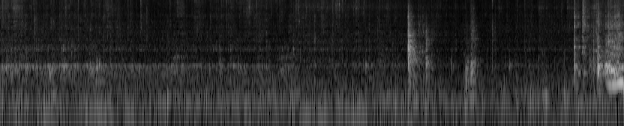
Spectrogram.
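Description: Arbi (taro root) pieces frying in leftover oil in a pan give a continuous soft sizzle, broken later by a few louder stirring scrapes and clatters toward the end, with no voices.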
